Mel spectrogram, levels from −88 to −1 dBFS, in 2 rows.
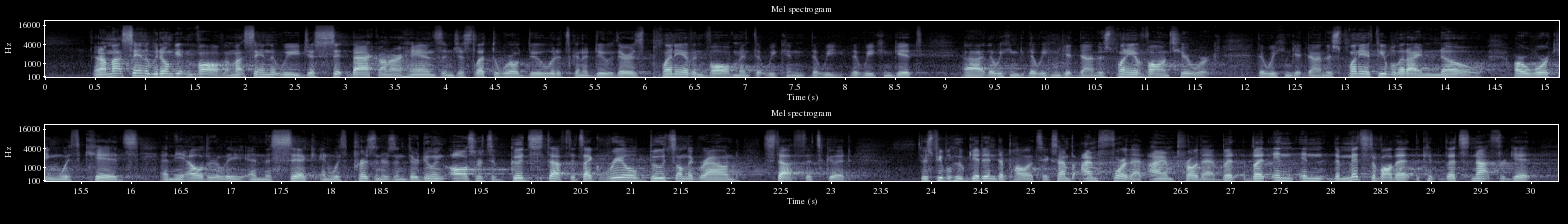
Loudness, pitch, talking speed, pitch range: -26 LUFS, 120 Hz, 230 wpm, 110-140 Hz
